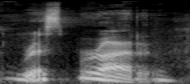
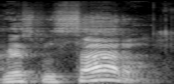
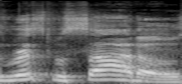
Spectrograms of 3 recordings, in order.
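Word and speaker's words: Reposado: Respirado. I don't think it's Respirado. It's not? Resposado. Respirado.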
